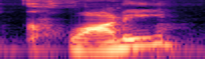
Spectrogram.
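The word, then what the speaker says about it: Quade: Cubs manager uh Mike quady it's spelled like Quaid but from what I saw it's not pronounced that way I think he coached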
